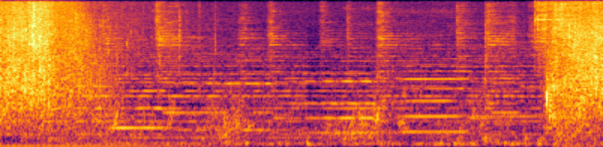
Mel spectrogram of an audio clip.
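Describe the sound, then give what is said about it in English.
Water splashing as a video game character dives in, with a broad rushing burst at the start and another at the end. Steady electronic game tones sound in between. “Seems I'm in for a swim. Yep. Alright, so we found the passage. Let's dive.”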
